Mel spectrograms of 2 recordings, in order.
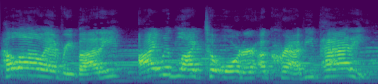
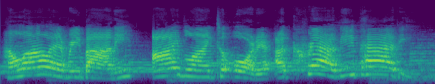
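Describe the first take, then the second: First: It is said in a plain, less childish voice. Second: It is said in a childish, silly voice.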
